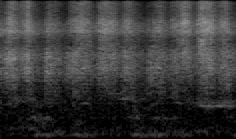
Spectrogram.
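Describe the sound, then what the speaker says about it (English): Fiberglass surface being scuffed up by hand as prep for Raptor coating, a steady, close abrasive rubbing with rhythmic strokes, faint and continuous throughout. "So I'm just going to scuff it up."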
